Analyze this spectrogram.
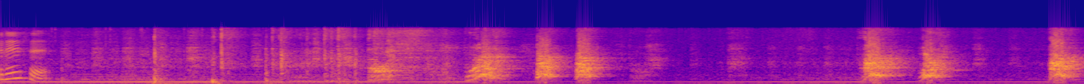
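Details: Rottweiler still wary of a barbecue grill, with a Doberman present; a person speaks softly at first, then the dog gives several sharp, hoarse barks in pairs over a faint steady hum.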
